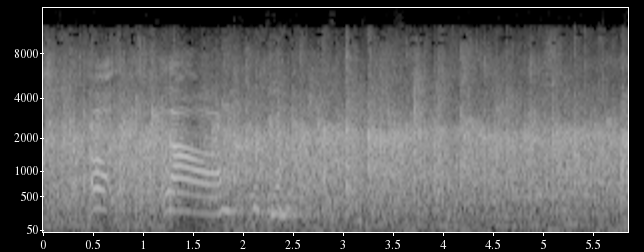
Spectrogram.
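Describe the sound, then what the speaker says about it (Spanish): Audience applause for a Mendoza choir honoring Lionel Messi: steady, close crowd clapping runs throughout, with brief voiced cheers or whoops early on. "Un aplauso para todos."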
